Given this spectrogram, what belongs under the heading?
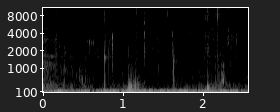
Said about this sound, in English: All right. I realize I didn't take a sip of my beverage du jour.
